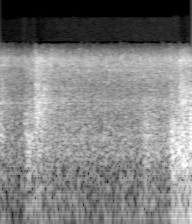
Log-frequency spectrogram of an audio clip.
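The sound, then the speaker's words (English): A thin aluminum panel crackles like a tin can as it flexes up and down: two brief, crinkly bursts of sound over a steady background hiss, moderately loud, with no talking. “And so that's what a thin aluminum sounds like when it cracks.”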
